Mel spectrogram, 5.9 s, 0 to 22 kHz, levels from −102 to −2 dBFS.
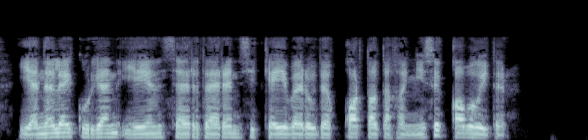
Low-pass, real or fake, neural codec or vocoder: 7.2 kHz; real; none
